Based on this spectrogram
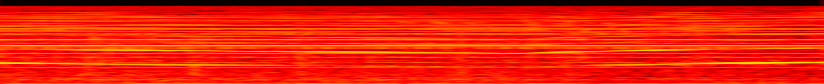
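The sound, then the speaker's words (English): A big red fire engine's siren wails steadily, its tone sliding slightly as the vehicle speeds away, with a low engine rumble underneath and no voices. “Sandy watched as the big red fire engine sped away into the distance.”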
